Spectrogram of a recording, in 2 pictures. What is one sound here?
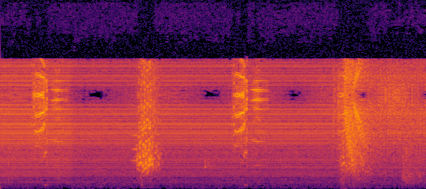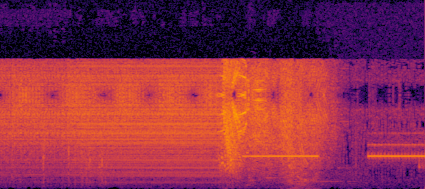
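Soft whooshes sweep past as menu items slide in.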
